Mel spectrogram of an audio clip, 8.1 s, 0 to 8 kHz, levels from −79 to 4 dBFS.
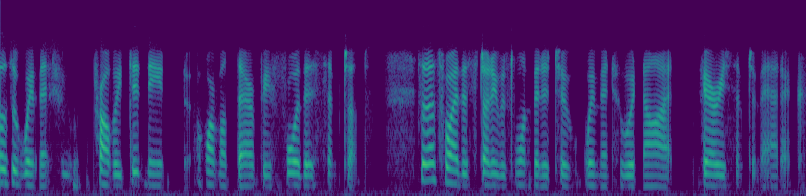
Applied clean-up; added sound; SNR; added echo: neural diffusion model UNIVERSE++.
